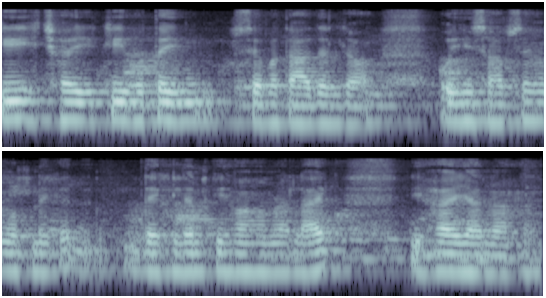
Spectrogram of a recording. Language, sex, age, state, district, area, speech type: Maithili, male, 45-60, Bihar, Sitamarhi, rural, spontaneous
